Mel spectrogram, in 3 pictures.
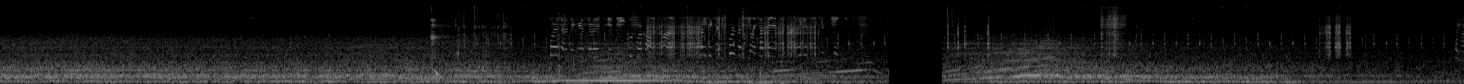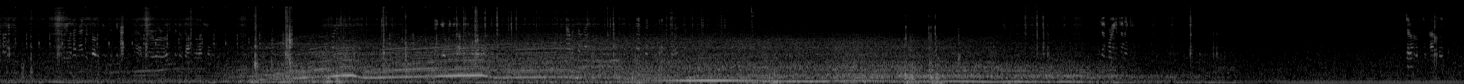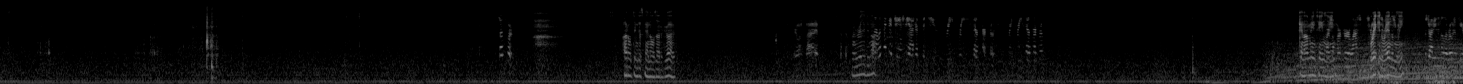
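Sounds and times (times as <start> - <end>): car engine inside car: 0.0 - 29.1, 35.1 - 43.9.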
